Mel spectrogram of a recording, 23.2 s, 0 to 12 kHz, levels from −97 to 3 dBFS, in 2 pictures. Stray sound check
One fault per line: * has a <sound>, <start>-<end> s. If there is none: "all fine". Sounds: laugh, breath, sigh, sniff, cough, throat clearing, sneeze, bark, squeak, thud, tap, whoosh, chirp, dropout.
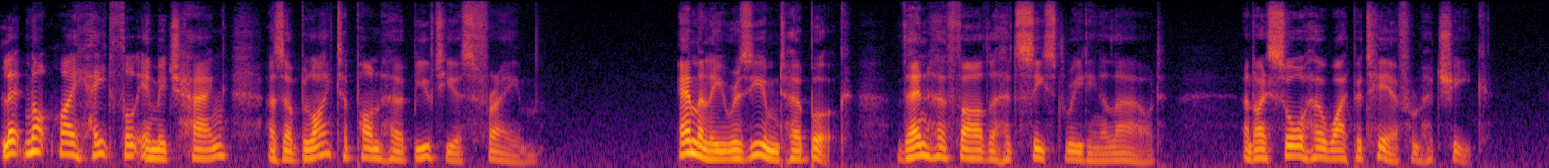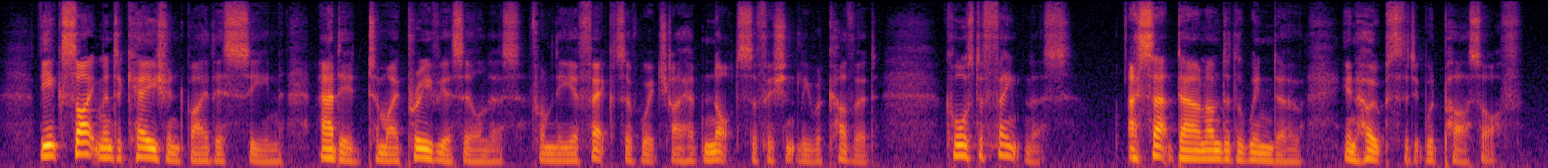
all fine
